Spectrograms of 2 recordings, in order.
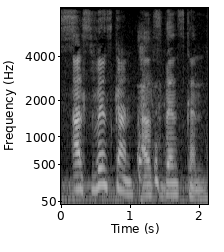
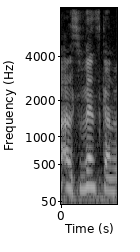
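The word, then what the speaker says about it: Allsvenskan: Alsvenskan. Sema Alsvenskan, Larry. Alsvenskan.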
